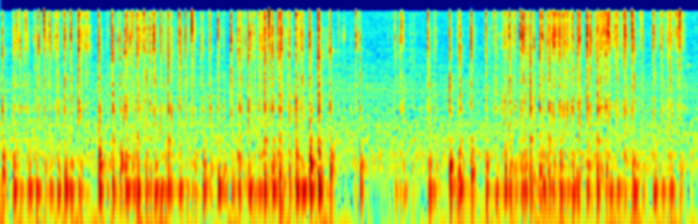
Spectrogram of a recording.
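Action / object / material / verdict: tap / aluminium and plastic computer keyboard / aluminium, plastic / none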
